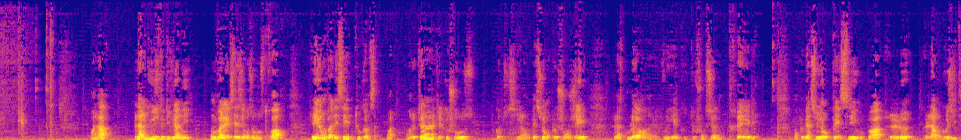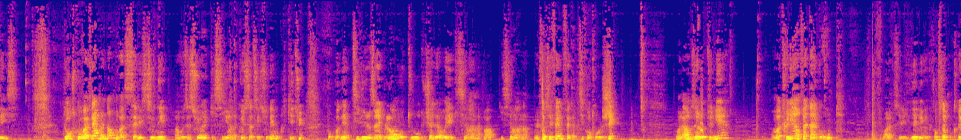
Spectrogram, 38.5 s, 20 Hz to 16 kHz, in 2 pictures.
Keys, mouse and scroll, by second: 0.4 KP_1, 1.0 Return, 1.0 KP_Enter, 6.8 middle click, 11.6 click, 16.8 click, 22.4 click, 23.9 click, 31.3 ctrl+g, 32.6 middle click, 33.9 click, 35.2 click.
